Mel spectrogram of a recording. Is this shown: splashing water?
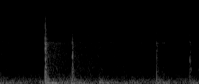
no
